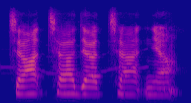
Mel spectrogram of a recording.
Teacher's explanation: കണ്ഠം കഴിഞ്ഞിട്ടുള്ള താലു നമ്മൾ അണ്ണാക്ക് എന്നൊക്കെ പറയുന്ന സ്ഥാനമാണ് അതിന്ന് പുറപ്പെടുന്ന അക്ഷരങ്ങളാണ് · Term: താലവ്യം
